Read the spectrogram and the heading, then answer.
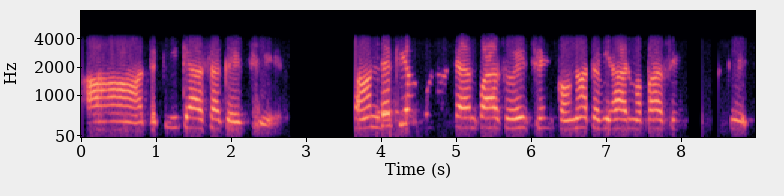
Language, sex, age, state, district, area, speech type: Maithili, female, 60+, Bihar, Darbhanga, urban, conversation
